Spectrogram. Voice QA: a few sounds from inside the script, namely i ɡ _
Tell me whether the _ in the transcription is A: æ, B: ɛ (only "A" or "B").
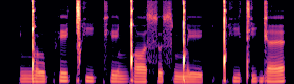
A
